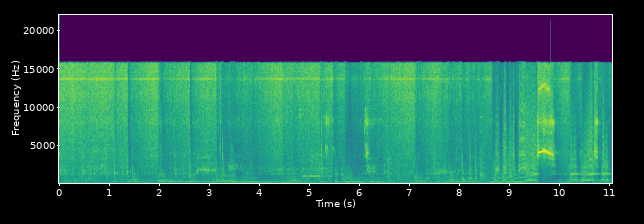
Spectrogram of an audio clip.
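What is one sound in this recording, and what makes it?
An older man speaks calmly into a microphone in a large room.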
